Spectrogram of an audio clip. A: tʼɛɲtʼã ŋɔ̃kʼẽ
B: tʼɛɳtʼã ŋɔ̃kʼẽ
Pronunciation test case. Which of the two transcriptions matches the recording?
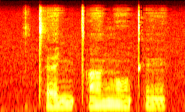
A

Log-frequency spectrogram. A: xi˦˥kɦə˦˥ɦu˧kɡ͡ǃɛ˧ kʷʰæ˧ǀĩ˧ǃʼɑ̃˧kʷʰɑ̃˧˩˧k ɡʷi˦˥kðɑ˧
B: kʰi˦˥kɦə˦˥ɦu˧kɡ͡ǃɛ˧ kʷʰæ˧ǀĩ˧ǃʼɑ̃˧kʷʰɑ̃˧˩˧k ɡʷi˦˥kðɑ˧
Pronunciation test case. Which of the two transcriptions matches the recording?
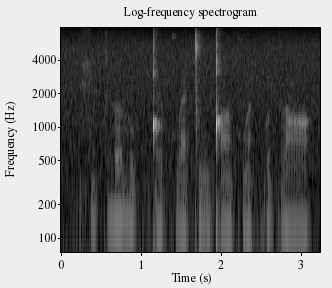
A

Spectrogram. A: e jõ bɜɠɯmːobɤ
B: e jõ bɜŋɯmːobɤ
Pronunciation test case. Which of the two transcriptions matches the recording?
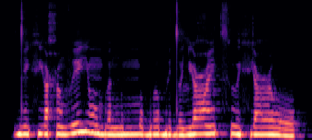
B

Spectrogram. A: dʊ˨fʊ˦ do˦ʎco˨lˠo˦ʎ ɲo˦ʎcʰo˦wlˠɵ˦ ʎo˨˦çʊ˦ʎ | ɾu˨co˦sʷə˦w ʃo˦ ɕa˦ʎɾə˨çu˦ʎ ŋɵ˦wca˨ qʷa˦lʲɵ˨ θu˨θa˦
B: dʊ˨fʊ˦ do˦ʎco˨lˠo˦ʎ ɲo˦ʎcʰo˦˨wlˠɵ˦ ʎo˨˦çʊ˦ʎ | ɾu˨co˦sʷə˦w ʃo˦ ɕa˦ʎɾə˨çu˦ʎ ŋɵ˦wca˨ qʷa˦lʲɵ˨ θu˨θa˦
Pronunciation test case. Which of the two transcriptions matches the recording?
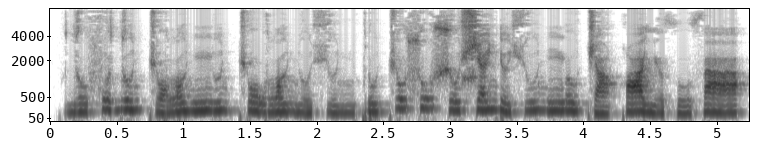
B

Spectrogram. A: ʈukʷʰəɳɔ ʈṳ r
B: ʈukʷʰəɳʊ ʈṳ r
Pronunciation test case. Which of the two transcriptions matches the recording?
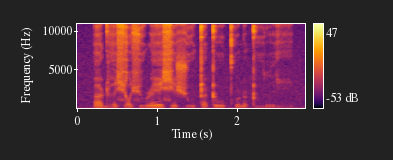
B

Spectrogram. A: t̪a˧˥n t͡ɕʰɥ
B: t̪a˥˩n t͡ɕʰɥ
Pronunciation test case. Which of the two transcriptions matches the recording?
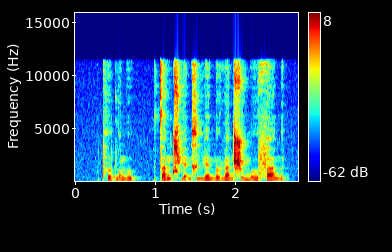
B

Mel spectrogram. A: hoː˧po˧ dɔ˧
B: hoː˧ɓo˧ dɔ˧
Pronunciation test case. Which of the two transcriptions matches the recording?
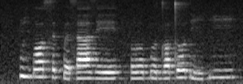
B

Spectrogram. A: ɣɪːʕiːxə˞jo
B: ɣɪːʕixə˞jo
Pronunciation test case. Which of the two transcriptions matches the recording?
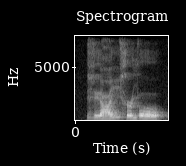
A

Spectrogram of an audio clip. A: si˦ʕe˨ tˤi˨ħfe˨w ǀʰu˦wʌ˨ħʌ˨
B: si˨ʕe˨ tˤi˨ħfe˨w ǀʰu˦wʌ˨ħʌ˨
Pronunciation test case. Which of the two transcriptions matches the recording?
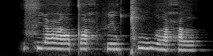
B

